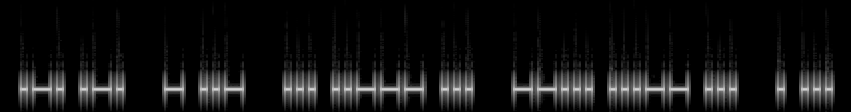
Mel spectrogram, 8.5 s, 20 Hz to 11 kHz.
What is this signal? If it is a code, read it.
Morse code, heard as a keyed tone, about 21 wpm, 700 Hz. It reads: RR TU S2S 73S ES
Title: SOTA QSO Practice 20wpm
